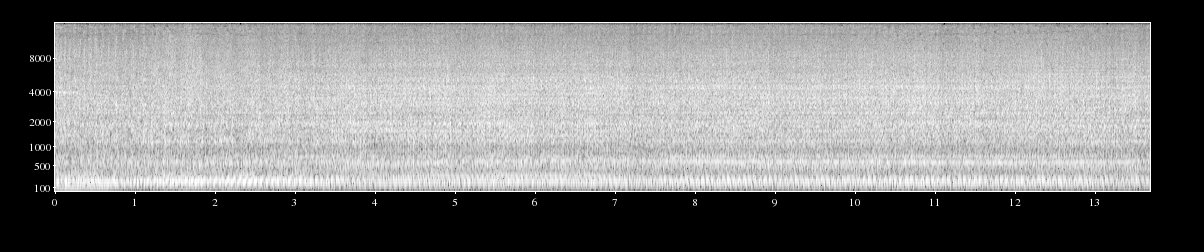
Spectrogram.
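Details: 1980 International Scout II with factory Nissan SD33T turbo diesel, first run after rebuild, cold idle: steady, loud, hard clatter over an even low rumble; owner unsure whether the cam is the cause.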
